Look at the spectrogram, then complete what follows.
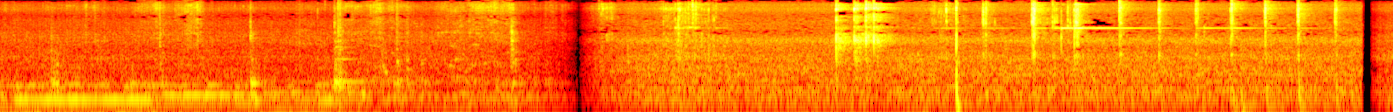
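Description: Steel ladle clinking and scraping against a steel saucepan while stirring a thick milk mixture. After a low steady hum in the first few seconds, the second half holds a quick string of sharp metal clinks.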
